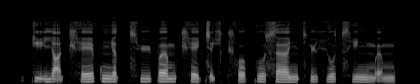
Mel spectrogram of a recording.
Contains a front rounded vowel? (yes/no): yes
